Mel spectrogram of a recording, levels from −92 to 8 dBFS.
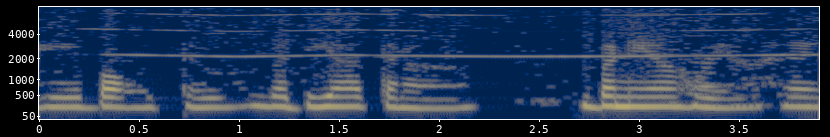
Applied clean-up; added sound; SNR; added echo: classical method spectral subtraction.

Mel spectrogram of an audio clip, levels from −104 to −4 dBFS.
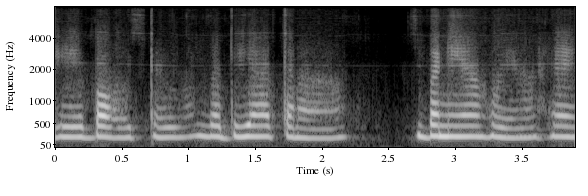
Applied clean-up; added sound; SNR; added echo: neural separator model SepFormer DNS4.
